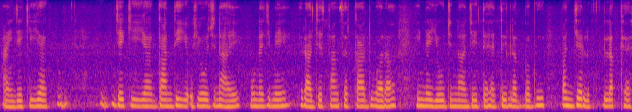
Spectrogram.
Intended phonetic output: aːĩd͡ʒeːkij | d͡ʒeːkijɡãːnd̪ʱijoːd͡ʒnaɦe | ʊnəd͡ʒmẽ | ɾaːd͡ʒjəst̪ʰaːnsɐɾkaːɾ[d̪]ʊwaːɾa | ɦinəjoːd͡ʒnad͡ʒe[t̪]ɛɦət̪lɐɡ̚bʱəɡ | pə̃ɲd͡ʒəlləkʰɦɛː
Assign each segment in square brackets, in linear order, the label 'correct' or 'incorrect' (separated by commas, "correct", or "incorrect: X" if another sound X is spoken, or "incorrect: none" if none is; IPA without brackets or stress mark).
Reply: correct, correct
